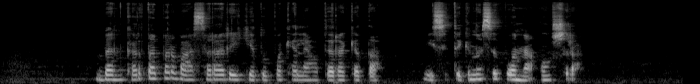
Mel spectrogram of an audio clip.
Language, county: Lithuanian, Marijampolė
